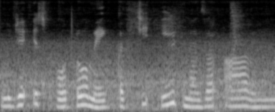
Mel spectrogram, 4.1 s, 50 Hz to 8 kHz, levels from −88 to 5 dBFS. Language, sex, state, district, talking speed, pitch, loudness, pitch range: Hindi, female, Madhya Pradesh, Umaria, 130 wpm, 205 Hz, -16 LUFS, 190-235 Hz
